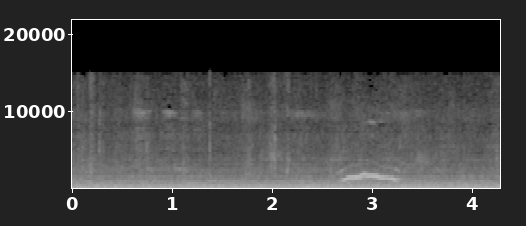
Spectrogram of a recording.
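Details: Ragdoll cat at a home cattery in central Kansas, where kittens are raised and socialized without cages; a single short mew rises and then falls, lasting about half a second, over a constant low mechanical hum.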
